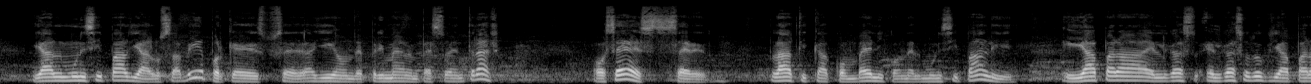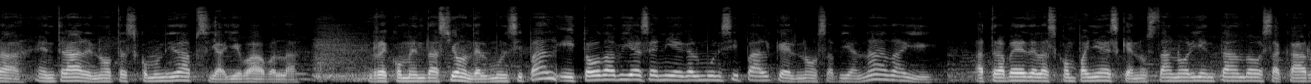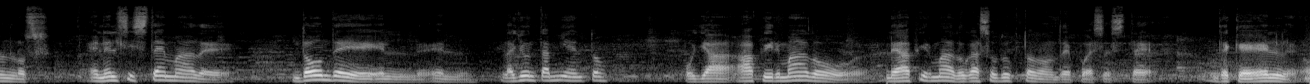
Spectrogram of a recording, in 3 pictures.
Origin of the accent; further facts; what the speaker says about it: Cuautepec, Puebla, Mexico; Pues yo soy de Cuautepec, municipio de Tlacuilo, estado de Puebla.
